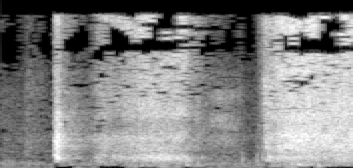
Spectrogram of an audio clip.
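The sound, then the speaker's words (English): Someone blows air into a balloon in two long, breathy puffs, each starting abruptly and holding a steady, hissing rush of air. No one speaks. “Putting air in.”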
